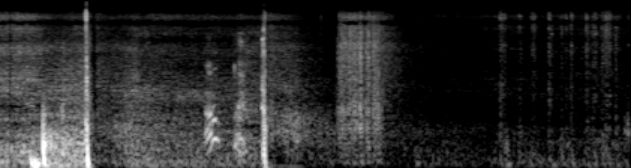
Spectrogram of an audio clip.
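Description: Consumer fireworks going off: two sharp bangs in quick succession near the start, another crack a little before two seconds in, then a short hissing burst.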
